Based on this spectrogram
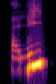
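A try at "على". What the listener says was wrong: It's not ali, it's ala.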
